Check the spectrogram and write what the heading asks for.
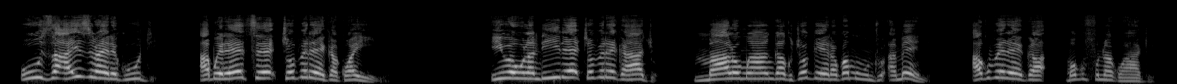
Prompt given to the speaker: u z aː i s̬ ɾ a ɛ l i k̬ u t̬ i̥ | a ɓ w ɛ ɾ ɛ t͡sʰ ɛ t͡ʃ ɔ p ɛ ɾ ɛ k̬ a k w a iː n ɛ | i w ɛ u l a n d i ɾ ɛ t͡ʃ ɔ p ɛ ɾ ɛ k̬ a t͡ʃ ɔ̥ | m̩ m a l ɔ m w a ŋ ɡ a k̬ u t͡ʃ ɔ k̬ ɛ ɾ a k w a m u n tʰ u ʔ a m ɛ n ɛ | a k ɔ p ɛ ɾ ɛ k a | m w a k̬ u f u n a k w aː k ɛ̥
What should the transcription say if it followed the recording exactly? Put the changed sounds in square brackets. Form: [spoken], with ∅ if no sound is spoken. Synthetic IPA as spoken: u z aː i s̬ ɾ a ɛ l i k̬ u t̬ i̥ | a ɓ w ɛ ɾ ɛ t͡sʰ ɛ t͡ʃ ɔ p ɛ ɾ ɛ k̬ a k w a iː n ɛ | i w ɛ u l a n d i ɾ ɛ t͡ʃ ɔ p ɛ ɾ ɛ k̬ a t͡ʃ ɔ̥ | m̩ m a l ɔ m w a ŋ ɡ a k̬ u t͡ʃ ɔ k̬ ɛ ɾ a k w a m u n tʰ u ʔ a m ɛ n ɛ | a k [u] p ɛ ɾ ɛ k a | m w a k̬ u f u n a k w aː k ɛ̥

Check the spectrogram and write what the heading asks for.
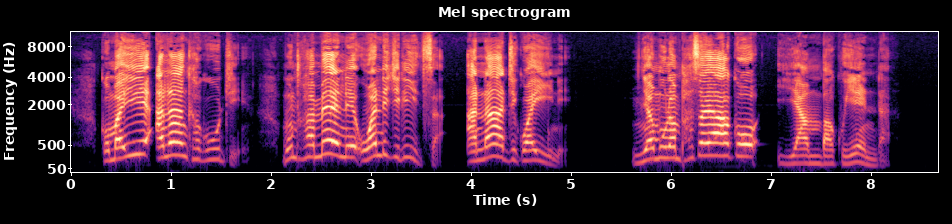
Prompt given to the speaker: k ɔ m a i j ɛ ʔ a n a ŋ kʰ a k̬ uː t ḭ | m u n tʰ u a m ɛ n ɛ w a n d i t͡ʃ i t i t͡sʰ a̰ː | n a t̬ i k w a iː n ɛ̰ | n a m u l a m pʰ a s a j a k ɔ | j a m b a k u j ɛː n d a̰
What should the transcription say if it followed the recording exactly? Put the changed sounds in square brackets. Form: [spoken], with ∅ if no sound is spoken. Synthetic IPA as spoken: k ɔ m a i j ɛ ʔ a n a ŋ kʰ a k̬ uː t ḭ | m u n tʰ u a m ɛ n ɛ w a n d i t͡ʃ i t i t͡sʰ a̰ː | n a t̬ i k w a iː n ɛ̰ | [ɲ] a m u l a m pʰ a s a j a k ɔ | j a m b a k u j ɛː n d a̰

